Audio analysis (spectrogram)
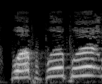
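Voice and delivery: brr brr trumpet noise, rising; buzzing lips like a horn; imitated trumpet. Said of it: "the dad's like".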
